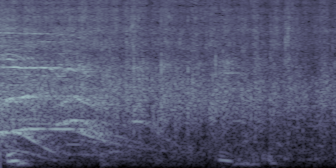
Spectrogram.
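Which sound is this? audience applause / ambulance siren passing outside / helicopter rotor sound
audience applause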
